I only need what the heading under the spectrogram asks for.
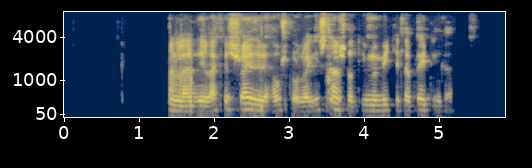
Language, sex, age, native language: Icelandic, male, 70-79, Icelandic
